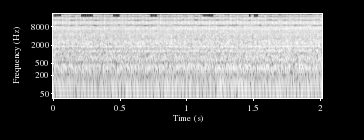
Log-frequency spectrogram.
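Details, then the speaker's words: Car idling right after starting off a dead battery charged with a makeshift $20-30 setup, while the battery charges. Steady, even idle with a smooth low drone and no misses or knocks; running normally. "It just started. See, it's running. The battery's charging."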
